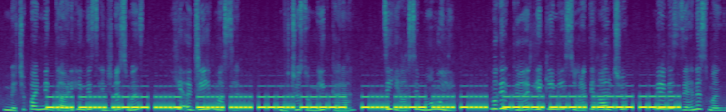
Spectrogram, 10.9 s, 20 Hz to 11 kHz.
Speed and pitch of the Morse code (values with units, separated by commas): 34 wpm, 520 Hz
